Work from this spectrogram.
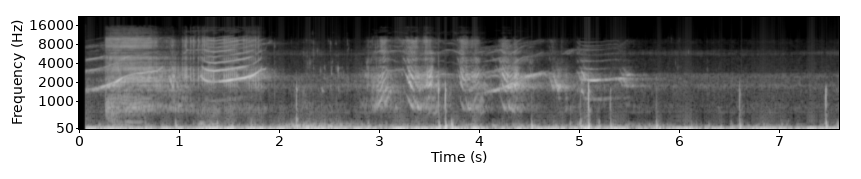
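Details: Wild orcas recorded underwater off northern Norway in December 2018, after dark, with divers in the water: many overlapping high, rising and falling whistles and squeals, with low rumbling water noise throughout.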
